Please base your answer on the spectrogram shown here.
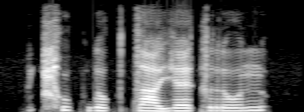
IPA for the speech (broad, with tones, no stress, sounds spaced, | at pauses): t͡ɕʰ u˨˩ k̚ l o˨˩ k̚ t aː˨˩ j ɛː˧ k r o˦˥ n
